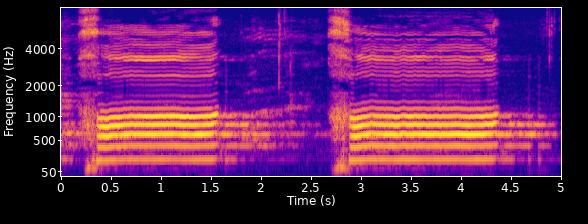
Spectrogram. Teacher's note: خا کو حلق کے اوپر والے حصے سے ادا کریں گے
